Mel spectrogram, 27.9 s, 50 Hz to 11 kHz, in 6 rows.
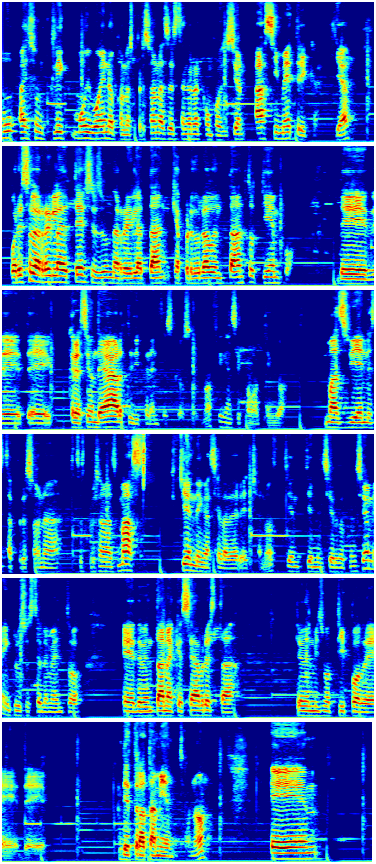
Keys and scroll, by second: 4.1 c, 5.2 Escape, 7.0 c, 19.4 Home, 20.4 Home, 21.5 z, 23.3-24.1 typing, 25.5 z.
